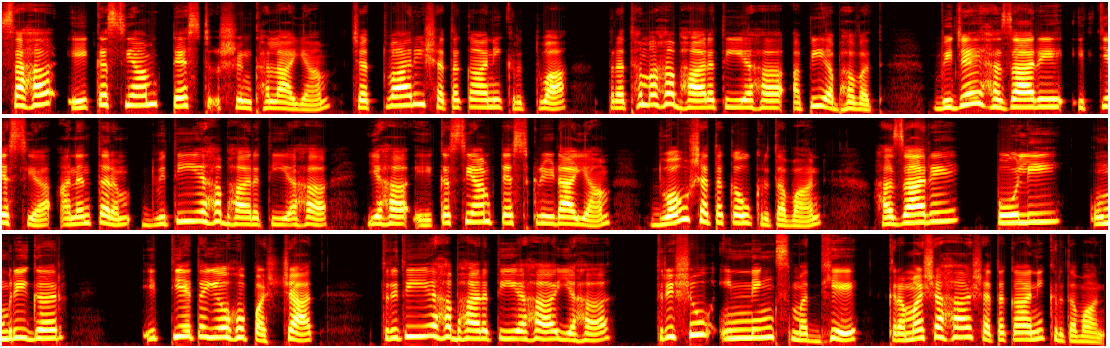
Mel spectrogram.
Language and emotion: Sanskrit, neutral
